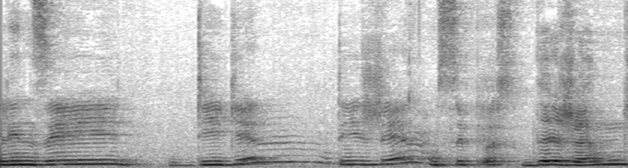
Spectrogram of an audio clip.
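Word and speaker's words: Degen: Deegan, je pense. Deegan. Ça s'écrit D-E-G-E-N.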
